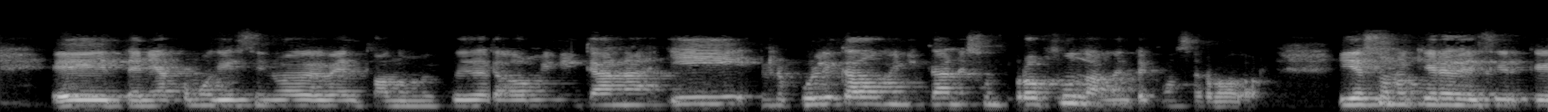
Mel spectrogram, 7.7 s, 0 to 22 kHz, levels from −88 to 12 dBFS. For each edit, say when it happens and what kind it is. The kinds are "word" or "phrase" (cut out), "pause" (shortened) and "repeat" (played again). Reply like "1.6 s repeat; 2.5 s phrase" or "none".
1.8 s word; 2.4 s word; 3.8 s word; 5.0 s word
